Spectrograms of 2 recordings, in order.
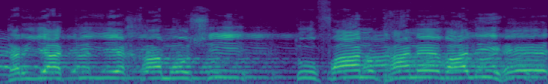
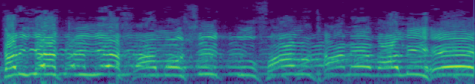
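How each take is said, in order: First: Said in the usual way. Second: High, loud declamation; forceful verse recital. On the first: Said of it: "किसी शेर को आराम से पढ़ूंगा". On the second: Acted. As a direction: project the couplet over the crowd. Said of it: "किसी शेर पर जोर लगाऊंगा". (ज़ोर लगाकर शेर पढ़ना)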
